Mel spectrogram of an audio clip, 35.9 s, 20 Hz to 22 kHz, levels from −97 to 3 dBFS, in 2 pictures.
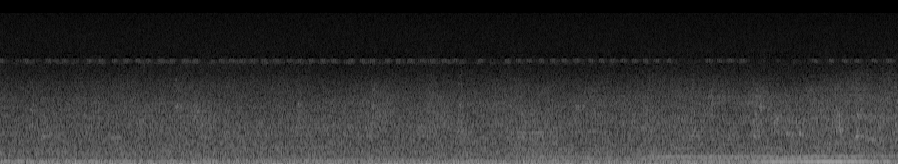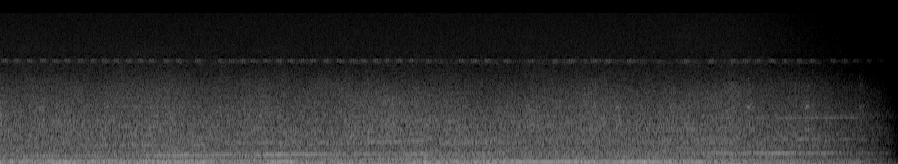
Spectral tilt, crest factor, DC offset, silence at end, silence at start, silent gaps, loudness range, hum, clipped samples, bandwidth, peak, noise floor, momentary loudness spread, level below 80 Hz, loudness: -6.5 dB/octave; 16 dB; under 0.1%; 0.2 s; 0 s; none; 6 LU; none; under 0.1%; 16 kHz; -28 dBFS; -65 dBFS; 6 LU; -50 dBFS; -47 LUFS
